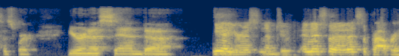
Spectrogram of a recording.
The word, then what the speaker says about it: Uranus: probes bakkoto it's always a trick how to pronounce us we're Uranus and yeah that's the proper historical pronunciation I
